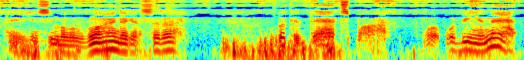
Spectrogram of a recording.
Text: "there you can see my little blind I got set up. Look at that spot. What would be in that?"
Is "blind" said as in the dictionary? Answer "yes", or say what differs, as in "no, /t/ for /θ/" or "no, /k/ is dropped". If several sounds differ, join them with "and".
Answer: yes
